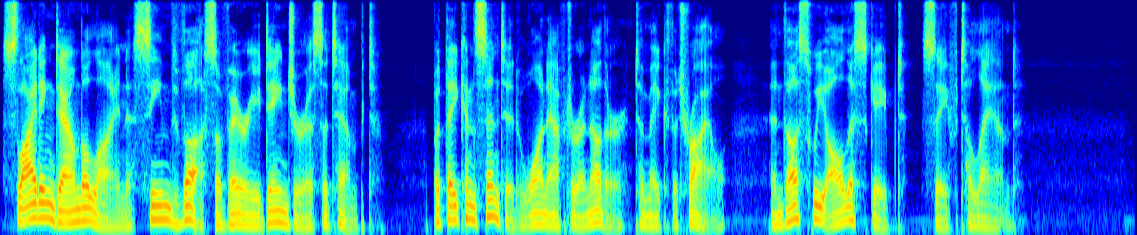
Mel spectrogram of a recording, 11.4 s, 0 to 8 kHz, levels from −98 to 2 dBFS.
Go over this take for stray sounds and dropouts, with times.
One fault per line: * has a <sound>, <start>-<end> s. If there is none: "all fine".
all fine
